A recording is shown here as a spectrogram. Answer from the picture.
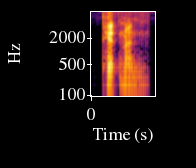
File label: "pitman", American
